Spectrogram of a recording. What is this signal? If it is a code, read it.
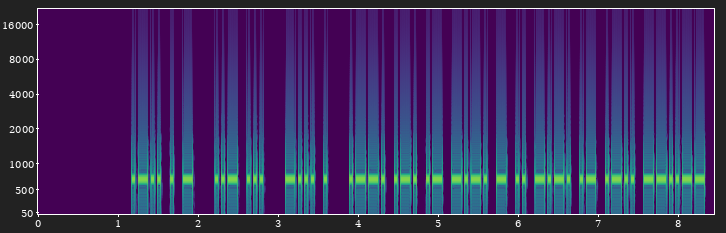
Morse code, heard as a keyed tone, about 30 wpm, 700 Hz. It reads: LET US BE PRACTICAL,
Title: Sentences from Top 1400 Words 30wpm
